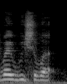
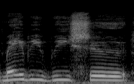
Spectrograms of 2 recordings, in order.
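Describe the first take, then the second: First: Cutting in. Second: Very slow, tentative start to a sentence; hesitant suggestion. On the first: Woman cutting him off mid-sentence, challenging. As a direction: jump in and question the suggestion. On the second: [name] starting to propose something, tentative and slow. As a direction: draw it out, leaving it hanging. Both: Retold or imitated. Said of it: "she cut him off".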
